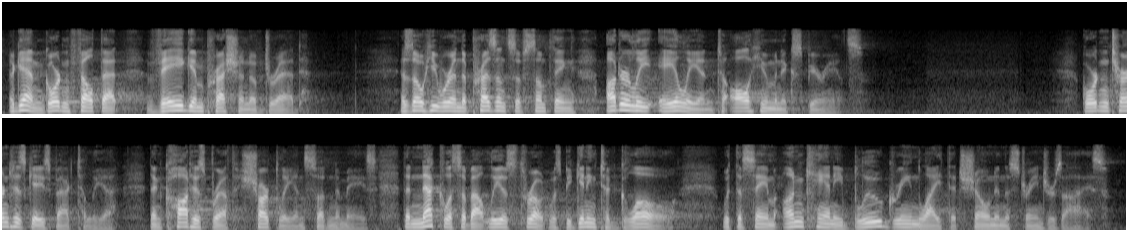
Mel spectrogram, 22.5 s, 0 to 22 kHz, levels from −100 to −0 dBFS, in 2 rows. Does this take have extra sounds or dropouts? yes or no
no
